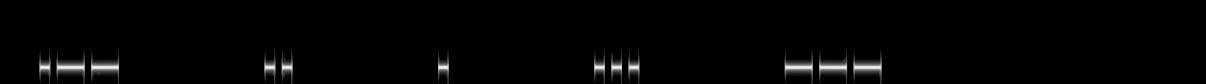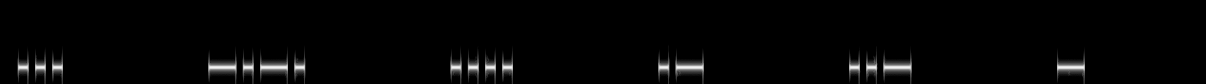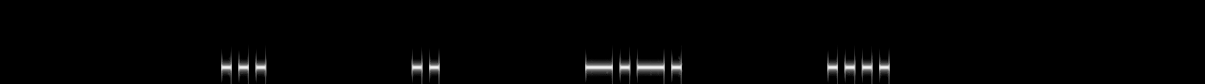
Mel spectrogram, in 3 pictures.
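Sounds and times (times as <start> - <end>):
morse code beeps: 0.4 - 1.2, 2.7 - 3.0, 6.0 - 6.3, 7.9 - 8.8, 12.2 - 12.7, 14.2 - 15.1, 16.7 - 17.1, 18.7 - 19.1, 20.6 - 21.2, 22.6 - 22.9, 26.4 - 26.8, 28.2 - 28.5, 30.0 - 31.0, 32.4 - 33.0.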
